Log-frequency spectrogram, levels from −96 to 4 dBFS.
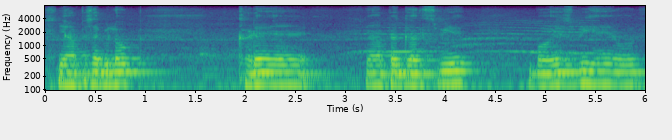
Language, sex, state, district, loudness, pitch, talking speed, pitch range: Hindi, male, Rajasthan, Jaipur, -17 LUFS, 125 Hz, 160 wpm, 120-125 Hz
